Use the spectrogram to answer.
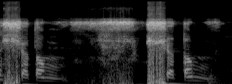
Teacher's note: बस इसमें तालव्य सकार का ध्यान रखेंगे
